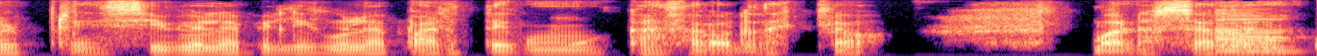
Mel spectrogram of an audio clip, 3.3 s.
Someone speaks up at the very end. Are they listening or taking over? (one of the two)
listening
